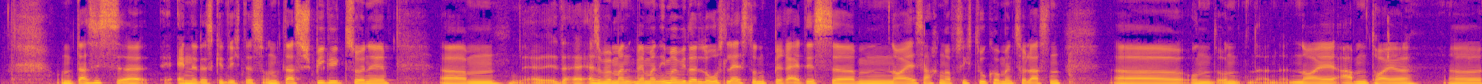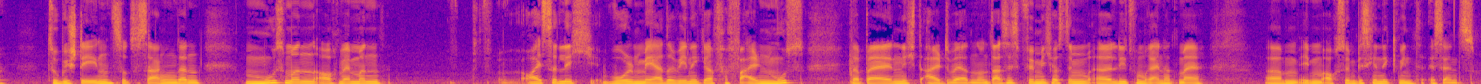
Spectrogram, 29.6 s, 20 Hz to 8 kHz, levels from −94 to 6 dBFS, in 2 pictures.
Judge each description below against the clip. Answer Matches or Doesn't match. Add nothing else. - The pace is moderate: Matches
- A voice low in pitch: Matches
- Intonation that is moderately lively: Matches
